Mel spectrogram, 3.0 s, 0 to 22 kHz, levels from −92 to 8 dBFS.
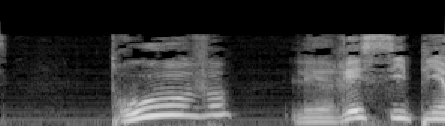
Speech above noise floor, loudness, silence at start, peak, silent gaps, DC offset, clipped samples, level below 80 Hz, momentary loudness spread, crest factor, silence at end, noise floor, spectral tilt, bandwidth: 39 dB; -16 LUFS; 0.75 s; -2 dBFS; none; under 0.1%; under 0.1%; -42 dBFS; 13 LU; 16 dB; 0 s; -54 dBFS; -5 dB/octave; 8 kHz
